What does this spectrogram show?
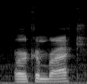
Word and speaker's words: Ercanbrack: It's like I said, it's Erkenbrock, and that's spelled ERCANBRACK.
